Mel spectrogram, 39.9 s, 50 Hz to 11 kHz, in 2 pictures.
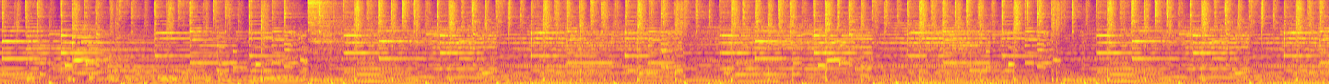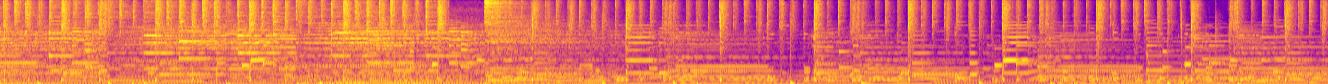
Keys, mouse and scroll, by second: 0.4 a, 0.6 a, 0.8 scroll down 2, 0.9 Tab, 1.3 a, 1.4 a, 2.1-3.0 shift+middle drag, 3.0 shift+a, 6.6-8.4 drag, 8.4-8.9 scroll down 2, 8.9 s, 13.0-13.9 scroll up 5, 13.9-14.3 scroll down 2, 14.3-14.7 middle drag, 15.0-15.7 scroll down 2, 15.7 KP_7, 16.5 g, 17.6 KP_0, 18.3 a, 18.5 a, 18.7-19.3 scroll up 2, 19.3-21.8 scroll up 2, 22.1 click, 23.3 alt+shift+middle click, 24.0-24.6 scroll down 2, 24.6-25.3 shift+middle drag, 25.3-26.3 scroll up 5, 26.3 Tab, 26.9 Tab, 27.2 scroll down 3, 27.8 scroll down 1, 29.6-30.5 shift+middle drag, 30.5-32.4 scroll up 1, 32.4-33.5 scroll up 1, 35.0 click, 36.8 click, 37.5-39.8 drag.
